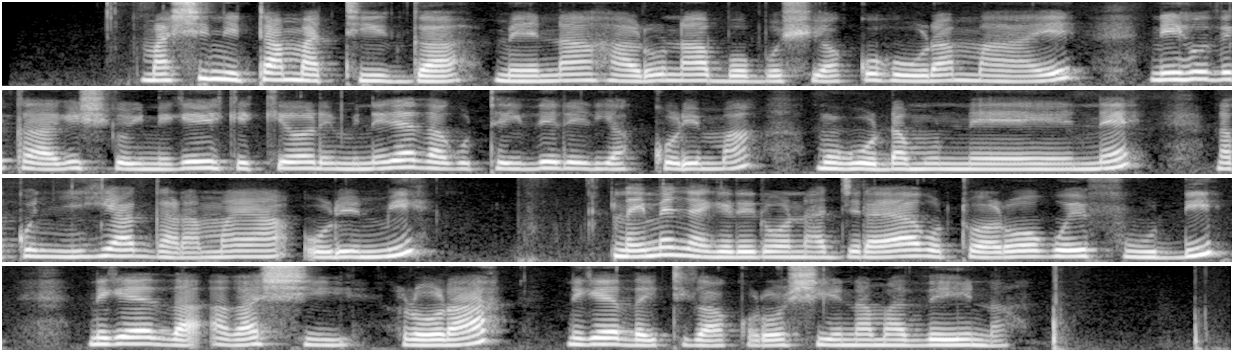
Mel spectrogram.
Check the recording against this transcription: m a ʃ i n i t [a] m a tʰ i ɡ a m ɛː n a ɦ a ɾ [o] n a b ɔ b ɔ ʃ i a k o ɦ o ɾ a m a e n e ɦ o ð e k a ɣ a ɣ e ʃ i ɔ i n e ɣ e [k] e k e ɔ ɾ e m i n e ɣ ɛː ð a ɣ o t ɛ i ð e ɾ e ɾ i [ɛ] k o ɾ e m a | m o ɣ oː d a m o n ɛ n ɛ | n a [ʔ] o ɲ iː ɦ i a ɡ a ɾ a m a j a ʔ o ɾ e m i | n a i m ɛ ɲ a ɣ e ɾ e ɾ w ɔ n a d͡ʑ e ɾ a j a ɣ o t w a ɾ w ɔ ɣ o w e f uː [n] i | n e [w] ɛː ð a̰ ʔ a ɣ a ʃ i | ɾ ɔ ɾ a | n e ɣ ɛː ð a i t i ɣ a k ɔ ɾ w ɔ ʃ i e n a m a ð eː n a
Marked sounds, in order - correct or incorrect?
correct, correct, correct, incorrect, incorrect, incorrect, incorrect

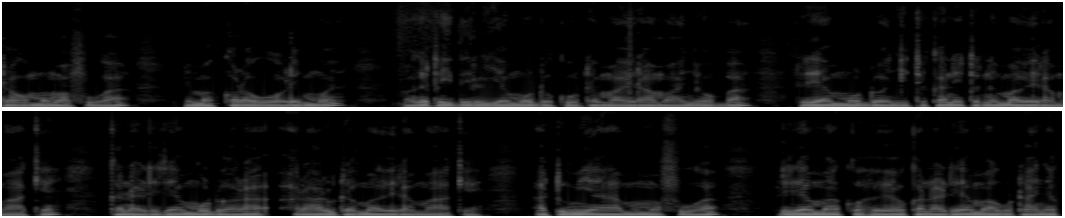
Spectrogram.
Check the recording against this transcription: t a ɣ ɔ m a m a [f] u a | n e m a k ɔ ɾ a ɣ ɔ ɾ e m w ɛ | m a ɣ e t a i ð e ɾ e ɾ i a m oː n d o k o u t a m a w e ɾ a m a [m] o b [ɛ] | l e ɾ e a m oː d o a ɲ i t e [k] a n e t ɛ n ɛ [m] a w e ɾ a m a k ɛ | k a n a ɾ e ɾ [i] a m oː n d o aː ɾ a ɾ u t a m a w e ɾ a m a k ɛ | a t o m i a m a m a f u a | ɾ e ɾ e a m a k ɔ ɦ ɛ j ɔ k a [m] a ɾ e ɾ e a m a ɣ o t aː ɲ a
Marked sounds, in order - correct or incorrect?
correct, incorrect, incorrect, correct, correct, incorrect, incorrect

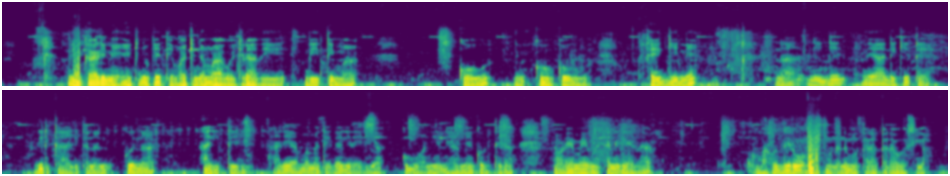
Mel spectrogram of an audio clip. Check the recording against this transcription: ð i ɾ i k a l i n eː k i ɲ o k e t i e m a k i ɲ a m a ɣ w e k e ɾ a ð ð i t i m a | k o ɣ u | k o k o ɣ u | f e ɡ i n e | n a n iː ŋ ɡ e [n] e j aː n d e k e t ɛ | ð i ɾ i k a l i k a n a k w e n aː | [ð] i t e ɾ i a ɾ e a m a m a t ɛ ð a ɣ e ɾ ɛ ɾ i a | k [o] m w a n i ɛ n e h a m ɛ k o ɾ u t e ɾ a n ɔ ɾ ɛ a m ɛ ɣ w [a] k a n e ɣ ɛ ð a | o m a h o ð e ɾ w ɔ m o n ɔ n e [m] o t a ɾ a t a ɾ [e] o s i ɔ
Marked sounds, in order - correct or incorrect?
correct, incorrect, correct, incorrect, correct, incorrect

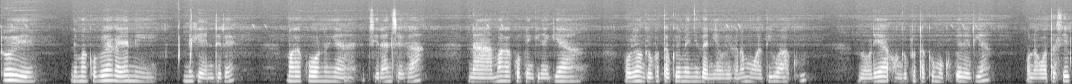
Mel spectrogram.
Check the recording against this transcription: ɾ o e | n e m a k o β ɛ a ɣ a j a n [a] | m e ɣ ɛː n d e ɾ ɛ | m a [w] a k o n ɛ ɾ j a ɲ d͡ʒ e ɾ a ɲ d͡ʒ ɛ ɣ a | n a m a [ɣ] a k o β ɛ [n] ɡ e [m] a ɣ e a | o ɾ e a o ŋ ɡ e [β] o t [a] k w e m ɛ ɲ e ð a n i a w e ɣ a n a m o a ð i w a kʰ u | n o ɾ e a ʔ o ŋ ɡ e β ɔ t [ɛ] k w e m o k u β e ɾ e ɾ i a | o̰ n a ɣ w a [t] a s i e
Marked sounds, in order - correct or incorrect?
incorrect, incorrect, correct, incorrect, incorrect, correct, correct, incorrect, correct

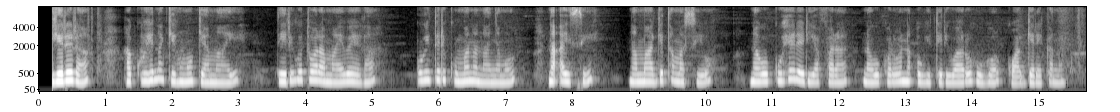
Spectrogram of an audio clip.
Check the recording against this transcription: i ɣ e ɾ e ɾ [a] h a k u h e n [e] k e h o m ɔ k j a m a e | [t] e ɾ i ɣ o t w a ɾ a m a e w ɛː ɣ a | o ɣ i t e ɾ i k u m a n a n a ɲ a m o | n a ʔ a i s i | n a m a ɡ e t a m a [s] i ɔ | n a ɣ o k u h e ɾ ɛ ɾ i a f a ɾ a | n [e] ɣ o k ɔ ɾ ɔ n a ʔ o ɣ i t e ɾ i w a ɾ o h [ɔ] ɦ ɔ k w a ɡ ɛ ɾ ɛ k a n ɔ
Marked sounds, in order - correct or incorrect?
correct, incorrect, correct, correct, incorrect, incorrect

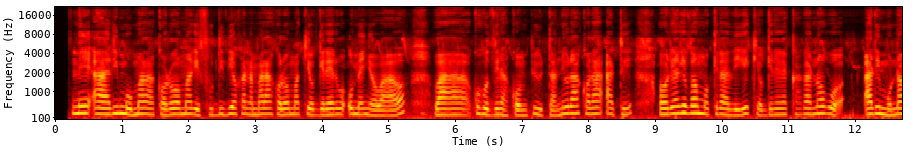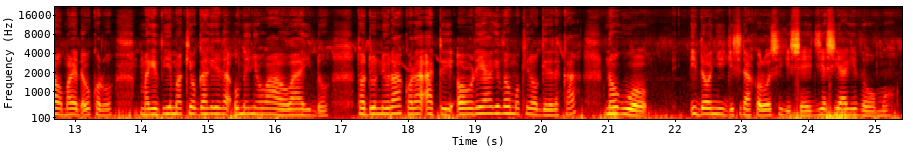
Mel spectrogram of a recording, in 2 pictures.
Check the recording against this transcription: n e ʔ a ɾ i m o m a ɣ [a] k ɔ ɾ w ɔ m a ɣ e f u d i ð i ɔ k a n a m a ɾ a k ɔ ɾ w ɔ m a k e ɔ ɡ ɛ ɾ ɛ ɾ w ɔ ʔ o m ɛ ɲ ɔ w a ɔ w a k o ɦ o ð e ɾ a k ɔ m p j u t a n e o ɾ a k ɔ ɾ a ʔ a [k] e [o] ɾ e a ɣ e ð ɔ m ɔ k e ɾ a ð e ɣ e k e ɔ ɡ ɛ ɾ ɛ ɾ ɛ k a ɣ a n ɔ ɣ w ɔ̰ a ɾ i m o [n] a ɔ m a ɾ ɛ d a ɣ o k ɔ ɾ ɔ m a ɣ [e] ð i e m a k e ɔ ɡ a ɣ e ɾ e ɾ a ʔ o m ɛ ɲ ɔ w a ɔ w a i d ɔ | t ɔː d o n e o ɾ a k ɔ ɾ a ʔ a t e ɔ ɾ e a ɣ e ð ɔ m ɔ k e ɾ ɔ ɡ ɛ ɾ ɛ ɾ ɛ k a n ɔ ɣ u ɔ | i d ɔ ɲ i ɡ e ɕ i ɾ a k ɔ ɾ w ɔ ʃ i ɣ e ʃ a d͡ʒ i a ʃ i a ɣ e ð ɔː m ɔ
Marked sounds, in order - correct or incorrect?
correct, incorrect, incorrect, correct, correct

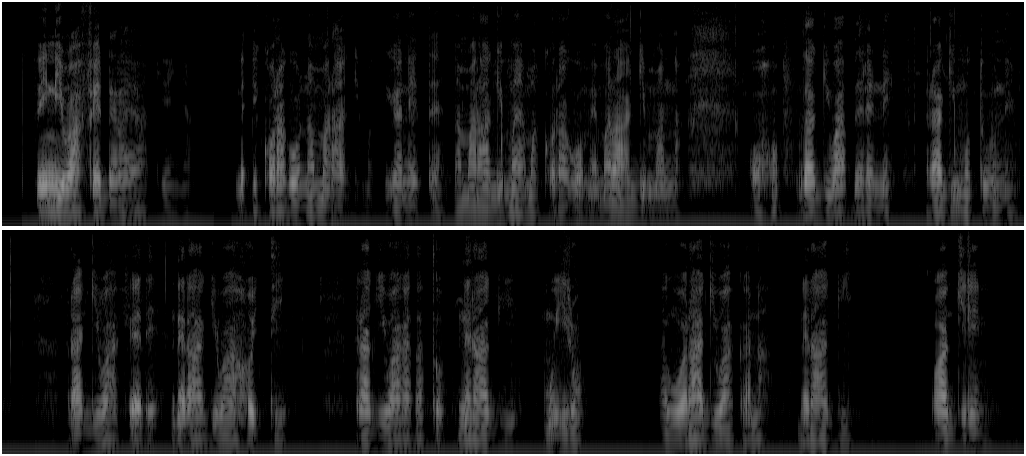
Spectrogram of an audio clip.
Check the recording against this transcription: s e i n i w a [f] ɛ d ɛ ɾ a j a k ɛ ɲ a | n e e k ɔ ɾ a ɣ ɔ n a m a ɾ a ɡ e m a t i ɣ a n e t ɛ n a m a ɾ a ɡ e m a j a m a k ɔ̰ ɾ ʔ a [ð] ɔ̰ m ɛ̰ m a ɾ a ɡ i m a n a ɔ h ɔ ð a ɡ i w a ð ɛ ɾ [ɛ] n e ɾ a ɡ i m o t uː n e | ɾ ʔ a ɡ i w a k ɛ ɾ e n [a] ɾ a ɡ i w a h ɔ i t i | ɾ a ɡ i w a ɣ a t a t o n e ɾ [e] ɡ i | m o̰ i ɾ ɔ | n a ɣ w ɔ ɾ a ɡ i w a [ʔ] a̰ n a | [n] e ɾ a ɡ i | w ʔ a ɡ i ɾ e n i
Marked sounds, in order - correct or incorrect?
correct, incorrect, correct, incorrect, incorrect, incorrect, correct

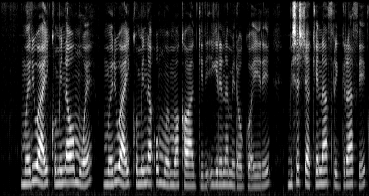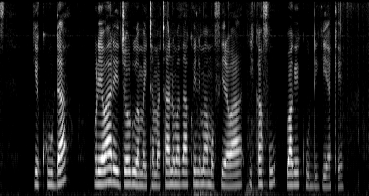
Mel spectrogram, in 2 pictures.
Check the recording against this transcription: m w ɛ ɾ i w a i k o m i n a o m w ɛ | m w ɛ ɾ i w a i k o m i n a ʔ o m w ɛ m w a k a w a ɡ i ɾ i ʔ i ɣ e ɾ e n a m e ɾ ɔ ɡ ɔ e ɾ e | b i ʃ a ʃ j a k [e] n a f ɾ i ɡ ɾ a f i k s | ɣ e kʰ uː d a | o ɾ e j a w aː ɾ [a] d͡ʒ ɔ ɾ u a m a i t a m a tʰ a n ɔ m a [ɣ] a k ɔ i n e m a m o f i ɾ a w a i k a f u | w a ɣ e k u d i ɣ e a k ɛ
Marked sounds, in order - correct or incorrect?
incorrect, incorrect, incorrect

